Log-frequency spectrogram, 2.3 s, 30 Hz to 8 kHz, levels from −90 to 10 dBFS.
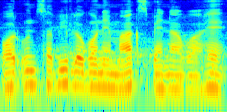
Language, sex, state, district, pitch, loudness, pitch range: Hindi, male, Arunachal Pradesh, Lower Dibang Valley, 110 Hz, -19 LUFS, 100-115 Hz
